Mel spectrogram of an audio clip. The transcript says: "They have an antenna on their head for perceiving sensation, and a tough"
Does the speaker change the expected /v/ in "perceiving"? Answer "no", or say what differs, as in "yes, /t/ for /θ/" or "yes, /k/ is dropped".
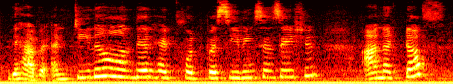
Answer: no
